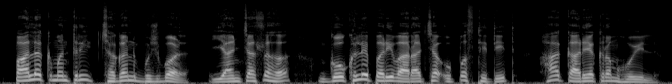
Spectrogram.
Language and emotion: Marathi, neutral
